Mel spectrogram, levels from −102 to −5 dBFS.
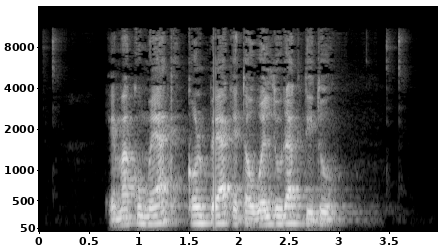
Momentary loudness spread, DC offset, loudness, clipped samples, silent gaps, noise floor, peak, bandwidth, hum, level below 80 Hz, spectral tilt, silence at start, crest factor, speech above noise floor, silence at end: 7 LU; under 0.1%; -21 LUFS; under 0.1%; none; -73 dBFS; -6 dBFS; 11.5 kHz; none; -62 dBFS; -6.5 dB/octave; 0.7 s; 16 dB; 53 dB; 0.95 s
